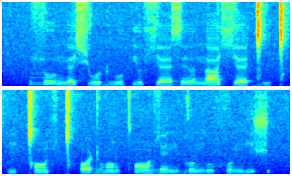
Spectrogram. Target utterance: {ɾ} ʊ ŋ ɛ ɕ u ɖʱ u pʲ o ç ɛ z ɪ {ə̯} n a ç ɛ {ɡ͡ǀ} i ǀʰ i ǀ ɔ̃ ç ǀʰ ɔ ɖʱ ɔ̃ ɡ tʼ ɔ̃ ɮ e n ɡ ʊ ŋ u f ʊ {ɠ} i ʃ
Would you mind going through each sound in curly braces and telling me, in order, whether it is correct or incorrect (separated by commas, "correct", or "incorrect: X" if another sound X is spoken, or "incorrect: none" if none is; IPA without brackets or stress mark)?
incorrect: ɮ, correct, correct, incorrect: ŋ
